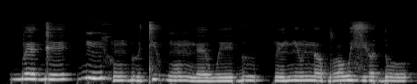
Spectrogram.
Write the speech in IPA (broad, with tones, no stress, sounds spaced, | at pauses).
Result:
b ɛ˦ ɡ e˦ | ɠ ĩ˦ h ũ˨ ɠ ɯ˨ tʲ u˦ ɡ õ˧ ŋ ɛ˨ w e˨ ɠ ɯ˧ pː ẽ˧ nʲ õ˦ n ʌ˦˨ b lˠ u˦ zʲ ʌ˦ ɗ o˦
